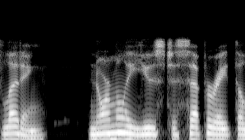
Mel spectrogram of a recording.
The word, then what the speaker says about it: leading: below a font or line spacing pronounced as letting normally used to separate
